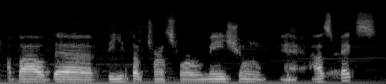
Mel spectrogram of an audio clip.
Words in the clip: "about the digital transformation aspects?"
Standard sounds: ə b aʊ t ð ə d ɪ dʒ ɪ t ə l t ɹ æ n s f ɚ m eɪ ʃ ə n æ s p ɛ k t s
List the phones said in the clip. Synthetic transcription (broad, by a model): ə b aʊ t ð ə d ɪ ɪ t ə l t ɹ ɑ n s f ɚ m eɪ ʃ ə n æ s p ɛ k t s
